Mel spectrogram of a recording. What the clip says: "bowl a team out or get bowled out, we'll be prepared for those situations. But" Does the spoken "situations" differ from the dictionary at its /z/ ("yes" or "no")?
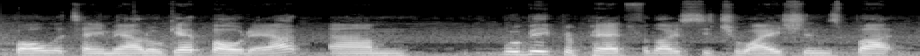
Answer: no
